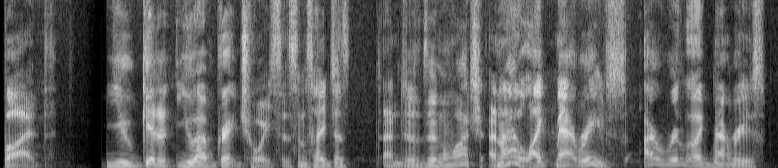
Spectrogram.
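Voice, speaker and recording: A man co-hosting a casual film podcast debate, animated and quick to laugh, with some swearing. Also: medium pitch, no echo. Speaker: podcast co-host.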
